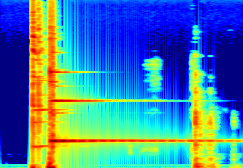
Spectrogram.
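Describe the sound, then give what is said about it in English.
Wine glasses clink together twice in quick succession in a toast with wines from French Lick Winery, leaving a clear, bright ring that hangs in the air for a few seconds before a softer third touch of glass. “Well, I think it's time to try these wines. Okay. Cheers. Cheers.”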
